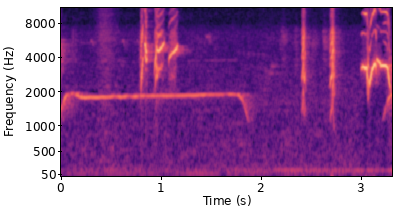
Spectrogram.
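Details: Female oriental magpie-robin calling to a male to get him singing. A long, steady whistle holds for nearly two seconds and ends in a drop, followed by short bright chips and a sharp, rising, slurred note.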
